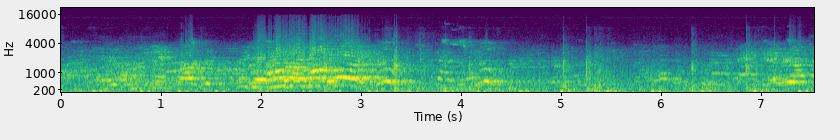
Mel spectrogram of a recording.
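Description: Spectators shout and cheer.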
